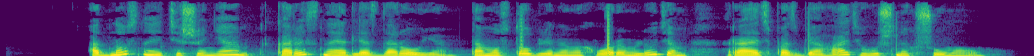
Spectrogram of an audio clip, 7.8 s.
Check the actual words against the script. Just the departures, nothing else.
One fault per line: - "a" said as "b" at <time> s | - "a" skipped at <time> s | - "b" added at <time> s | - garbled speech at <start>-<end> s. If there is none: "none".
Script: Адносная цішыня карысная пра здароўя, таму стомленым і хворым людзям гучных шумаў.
- "пра" said as "для" at 2.6 s
- "раяць пазбягаць" added at 5.5 s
